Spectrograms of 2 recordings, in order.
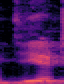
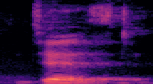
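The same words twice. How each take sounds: First: जेठ said the clipped rustic way instead of ज्येष्ठ; rustic dialect form जेठ, not ज्येष्ठ; village pronunciation. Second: ज्येष्ठ said fully with the clear ज्य and ष्ठ clusters; teacher models the correct word ज्येष्ठ; correct pronunciation. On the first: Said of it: "बिगाड़ के बोलते हैं". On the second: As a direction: pronounce ज्येष्ठ the proper standard way. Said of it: "उसका right answer क्या है". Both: Shown as a demonstration.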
